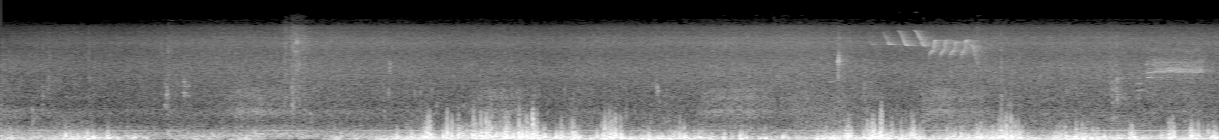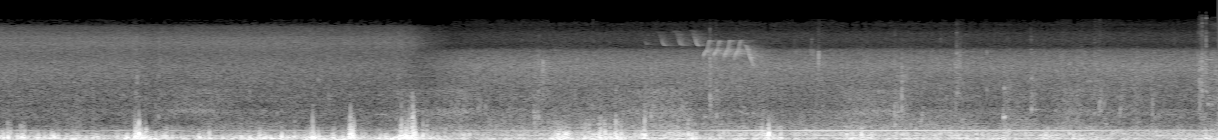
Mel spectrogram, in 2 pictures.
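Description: Outdoor lakeside ambience: an uneven low rumble, with short bird chirps about eleven seconds in and again about twenty-four seconds in, and a faint steady hum in the last part.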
